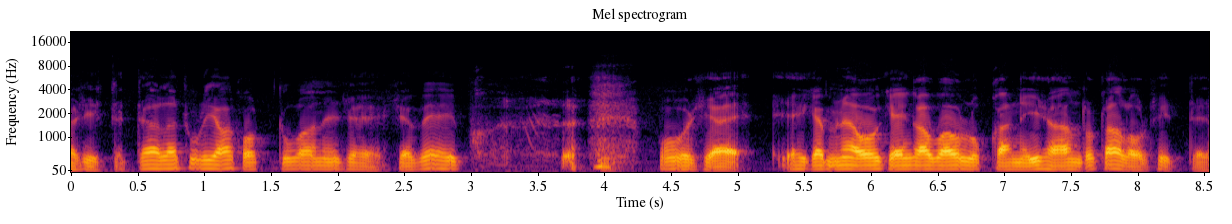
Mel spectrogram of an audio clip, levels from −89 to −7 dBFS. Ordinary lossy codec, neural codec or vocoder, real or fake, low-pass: none; vocoder, 44.1 kHz, 128 mel bands every 256 samples, BigVGAN v2; fake; 19.8 kHz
